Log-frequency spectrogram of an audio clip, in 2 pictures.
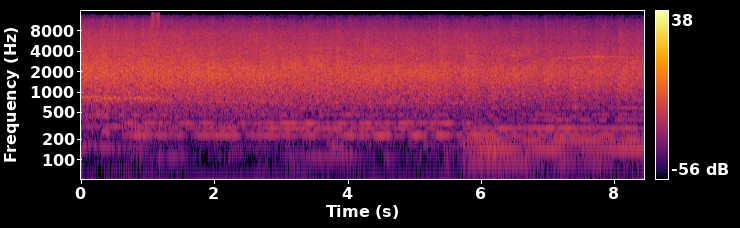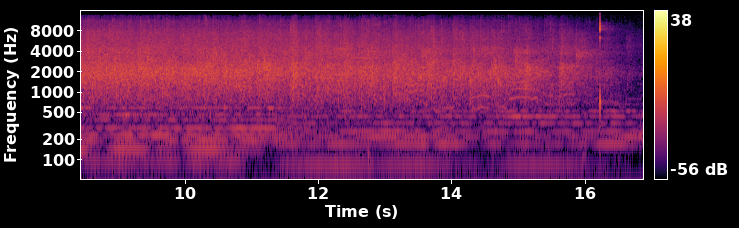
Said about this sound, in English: Let's just give these people amazing applause as well. Very proud of you.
